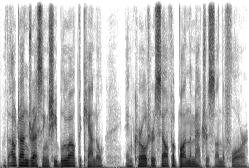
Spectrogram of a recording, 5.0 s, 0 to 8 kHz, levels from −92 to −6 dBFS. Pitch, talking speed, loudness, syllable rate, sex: 105 Hz, 195 wpm, -17 LUFS, 5.4 syllables/s, male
